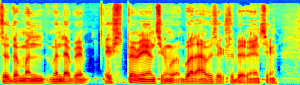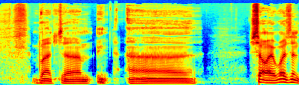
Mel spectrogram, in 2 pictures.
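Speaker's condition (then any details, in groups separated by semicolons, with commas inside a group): Head and neck cancer; large inoperable base-of-tongue tumor in 80s, biopsy by dr. Yarbrough at Yale, clinical trial chemoradiation; before diagnosis, tongue moved awkwardly, swallowing problems and coughing, barium swallow at Norwalk Hospital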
